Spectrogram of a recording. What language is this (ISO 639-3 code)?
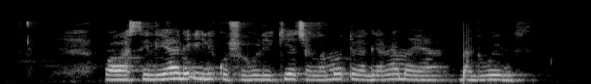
swa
